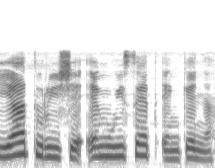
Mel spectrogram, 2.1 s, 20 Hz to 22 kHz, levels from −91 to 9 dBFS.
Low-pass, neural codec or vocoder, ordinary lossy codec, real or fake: 7.2 kHz; none; none; real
